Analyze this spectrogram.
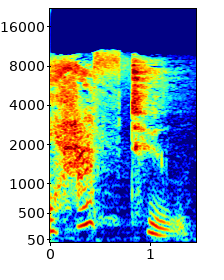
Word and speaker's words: have to: I have to. Notice I don't say V, I say F.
